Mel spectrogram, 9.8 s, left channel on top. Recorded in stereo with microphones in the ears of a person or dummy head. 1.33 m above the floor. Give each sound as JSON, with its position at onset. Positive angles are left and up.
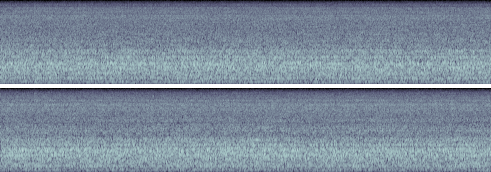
{"t": 0.0, "sound": "running water", "side_deg": -35, "distance_m": 6.0}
